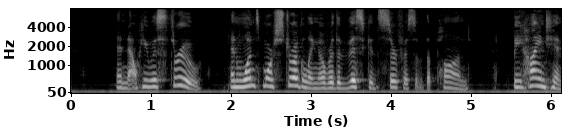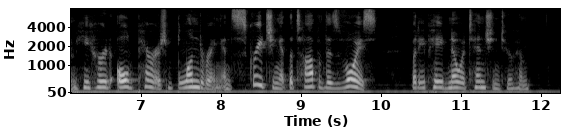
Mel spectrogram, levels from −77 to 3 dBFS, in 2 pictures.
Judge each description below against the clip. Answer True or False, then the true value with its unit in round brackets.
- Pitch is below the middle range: False (215 Hz)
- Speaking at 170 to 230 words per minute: True (185 wpm)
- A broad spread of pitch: False (3.7 semitones)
